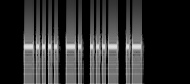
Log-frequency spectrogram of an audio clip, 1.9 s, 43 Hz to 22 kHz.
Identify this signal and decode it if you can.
Morse code, heard as a keyed tone, about 40 wpm, 700 Hz. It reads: 6NVA
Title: All Cut Numbers - 4-Digit 40wpm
